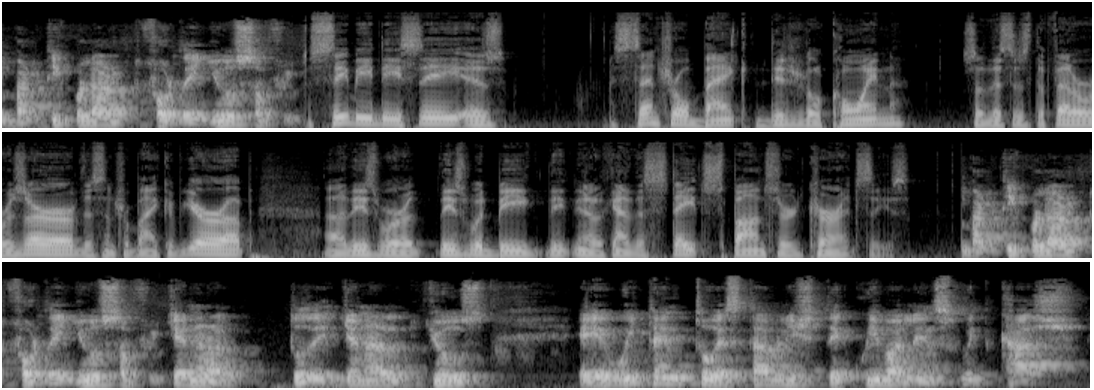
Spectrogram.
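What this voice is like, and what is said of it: Thick foreign accent. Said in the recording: “He's got a pretty thick accent”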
